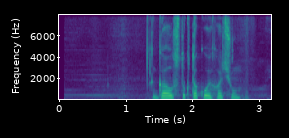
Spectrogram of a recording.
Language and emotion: Russian, neutral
